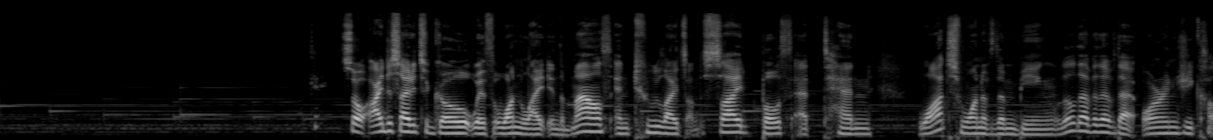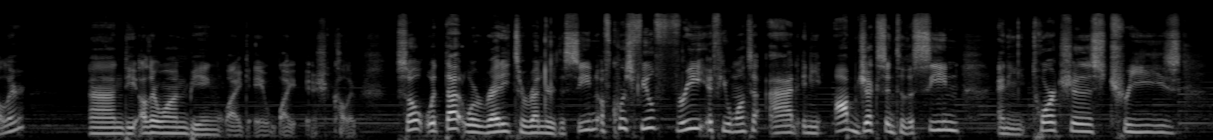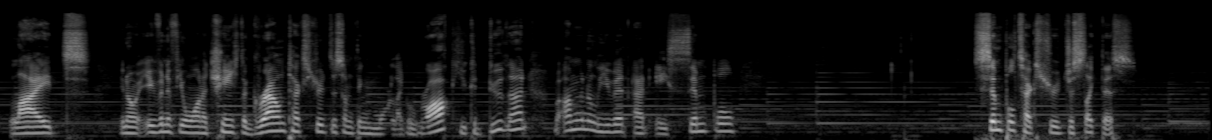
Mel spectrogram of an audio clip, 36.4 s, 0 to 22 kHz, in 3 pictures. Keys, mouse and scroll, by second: 0.4 click, 1.2 ctrl+s, 4.6 click, 5.5 click, 5.9 click, 6.7 click, 7.2 click, 8.1 click, 9.6 click, 10.9 click, 11.7 click, 13.5 click, 14.6 click, 15.4 ctrl+s.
